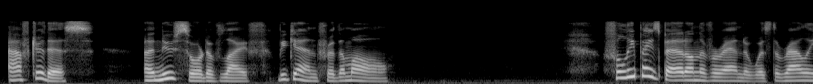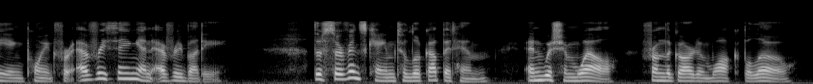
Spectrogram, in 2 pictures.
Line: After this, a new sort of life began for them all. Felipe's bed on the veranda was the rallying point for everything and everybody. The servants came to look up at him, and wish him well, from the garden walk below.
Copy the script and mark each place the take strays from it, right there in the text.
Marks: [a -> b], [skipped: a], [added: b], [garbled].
After this, a new sort of life began for them all. Felipe's bed on the veranda was the rallying point for everything and everybody. The servants came to look up at him, and wish him well, from the garden walk below.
